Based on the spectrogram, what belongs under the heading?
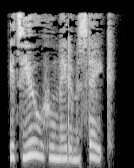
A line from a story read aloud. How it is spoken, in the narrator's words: he said, in a higher, softer voice than I had ever heard from him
